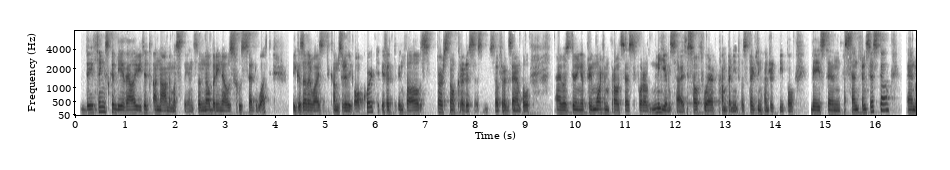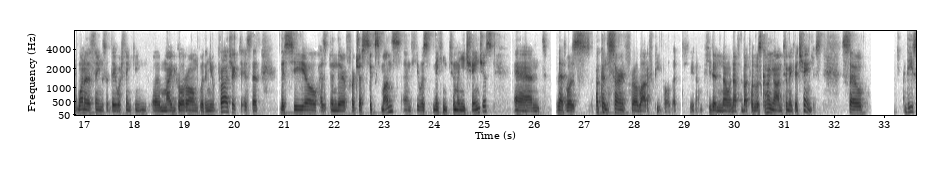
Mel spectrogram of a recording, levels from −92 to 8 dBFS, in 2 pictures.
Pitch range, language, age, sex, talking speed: 105-120 Hz, English, 30-49, male, 195 wpm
